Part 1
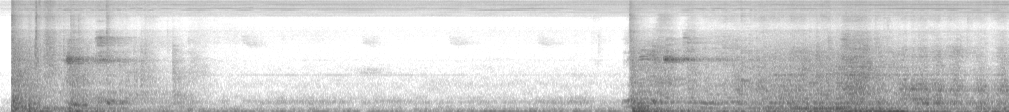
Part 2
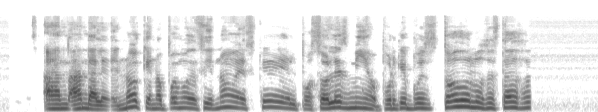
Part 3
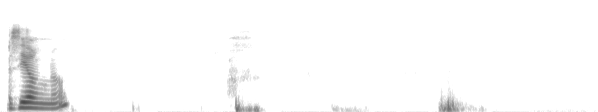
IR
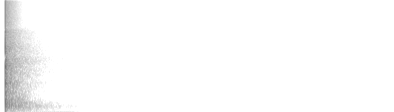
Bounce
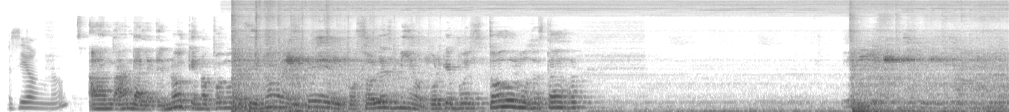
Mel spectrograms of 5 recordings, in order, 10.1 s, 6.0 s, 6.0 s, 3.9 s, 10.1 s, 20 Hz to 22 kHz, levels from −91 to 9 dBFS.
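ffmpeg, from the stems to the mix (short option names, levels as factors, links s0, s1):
-filter_complex "[0:a]adelay=2200,volume=0.891,asplit=3[s0][s1][s2];[s1]volume=0.355[s3];[s2]volume=0.251[s4];[1:a]acompressor=threshold=0.00794:ratio=1.5,adelay=450,volume=1.12,asplit=2[s5][s6];[s6]volume=0.631[s7];[2:a]deesser=1,volume=0.211[s8];[3:a]atrim=start_sample=2205[s9];[s3][s7]amix=inputs=2:normalize=0[s10];[s10][s9]afir=irnorm=-1:irlink=0[s11];[s4]aecho=0:1:460|920|1380|1840|2300|2760|3220|3680:1|0.53|0.281|0.149|0.0789|0.0418|0.0222|0.0117[s12];[s0][s5][s8][s11][s12]amix=inputs=5:normalize=0"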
